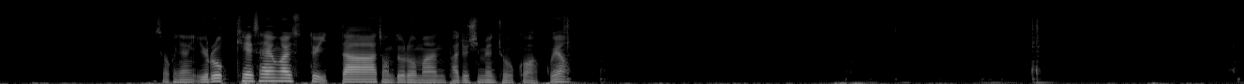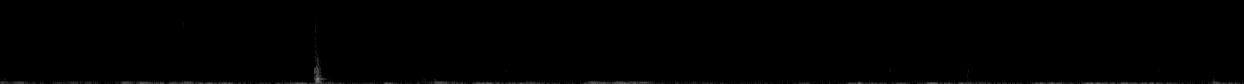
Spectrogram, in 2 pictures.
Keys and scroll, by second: 1.8 ctrl+c, 4.7 ctrl+v, 4.7 Return, 8.5 ctrl+c, 10.1 ctrl+c, 12.5 ctrl+v, 13.8 Home, 14.1 Return, 16.8 ctrl+v, 18.4 Home, 18.6 h, 18.7 Return.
